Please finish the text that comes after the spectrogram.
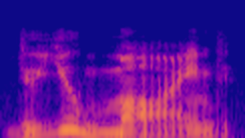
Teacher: I'm using strong intonation to also indicate that I'm not happy.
